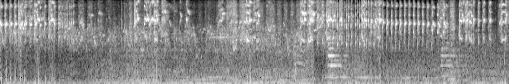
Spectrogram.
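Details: Rosy-faced lovebird chattering in bursts of shrill, squeaky twittering separated by quieter gaps, ending in a rapid run of repeated chips.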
